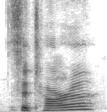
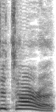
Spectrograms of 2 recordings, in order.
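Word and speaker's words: Sitara: sure I remember uh s it's satara SI t a r a it means star so yeah it's I mean she's she was the director writer and producer on that sound like the way it's spelled it sound like someone from Japan say star it's a little the spelling will always throw you off but you know you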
